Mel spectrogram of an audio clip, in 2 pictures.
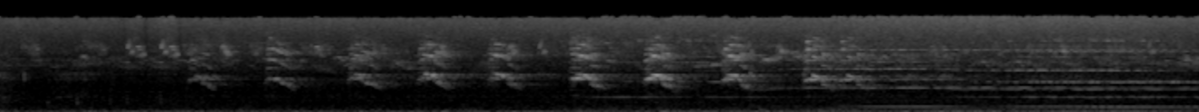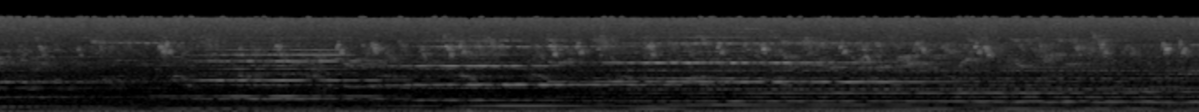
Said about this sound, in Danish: Øh, det er noget dejligt med lidt fuglefløjt.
